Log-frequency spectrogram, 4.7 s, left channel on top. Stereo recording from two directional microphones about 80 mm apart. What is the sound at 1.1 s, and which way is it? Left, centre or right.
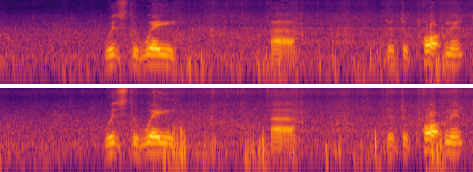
Speech, right.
